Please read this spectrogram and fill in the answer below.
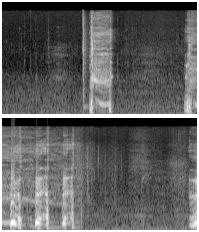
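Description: A man coughing and choking: one short cough about a second in, then a quick run of four or five harsh coughs, and another starting near the end.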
